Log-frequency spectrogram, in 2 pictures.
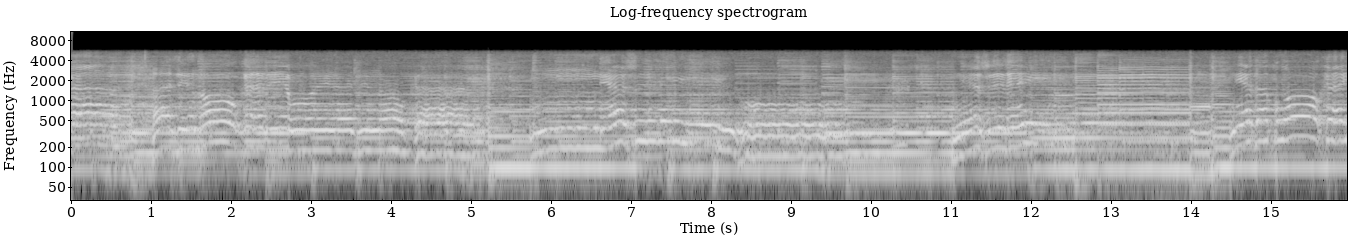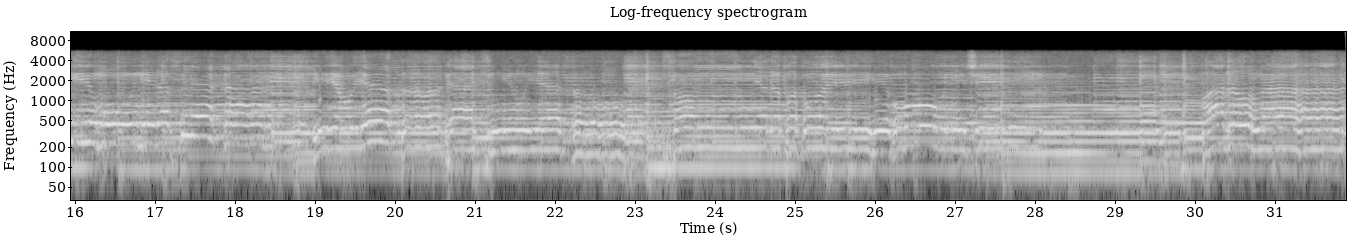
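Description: A male voice singing to a strummed acoustic guitar, played live through a small club's sound system. The song runs on without a break.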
